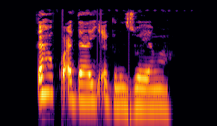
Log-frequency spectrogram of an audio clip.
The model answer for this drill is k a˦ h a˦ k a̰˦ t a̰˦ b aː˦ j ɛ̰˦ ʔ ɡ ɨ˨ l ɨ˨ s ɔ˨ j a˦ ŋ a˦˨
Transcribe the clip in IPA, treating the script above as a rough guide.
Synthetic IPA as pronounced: k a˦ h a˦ k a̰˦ ʔ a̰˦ d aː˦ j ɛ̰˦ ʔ ɡ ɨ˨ l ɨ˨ z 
